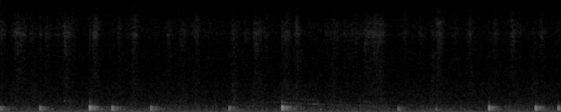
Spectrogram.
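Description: Black marker pen writing on a whiteboard: a faint run of short, irregular squeaks and scratches as the felt tip forms the letters.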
